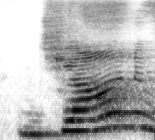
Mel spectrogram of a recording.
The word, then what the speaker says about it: ज्ञान: जो उच्चारण करते हैं, आप जो अधिकांशतः सुनते आए हैं, वो आप करते हैं ज्ञान, जबकि इसका सही उच्चारण होता है ज्ञान।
